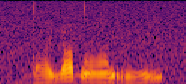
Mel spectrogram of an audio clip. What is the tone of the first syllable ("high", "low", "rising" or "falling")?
rising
